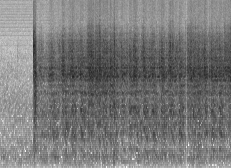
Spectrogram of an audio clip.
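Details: Ford Maverick cranking but not starting: starter kicks in with a sudden churn, then uneven cranking at about four turns a second that never settles into a run.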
